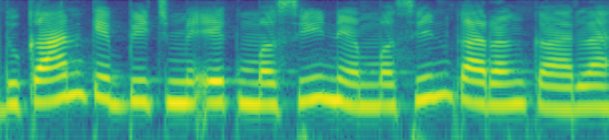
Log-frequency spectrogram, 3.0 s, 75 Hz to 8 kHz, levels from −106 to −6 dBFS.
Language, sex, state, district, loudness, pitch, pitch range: Hindi, female, Jharkhand, Garhwa, -15 LUFS, 265 Hz, 245-280 Hz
